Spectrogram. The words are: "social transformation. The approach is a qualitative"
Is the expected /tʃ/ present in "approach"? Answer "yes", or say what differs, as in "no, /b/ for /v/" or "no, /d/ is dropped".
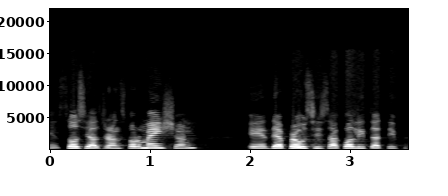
no, /s/ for /tʃ/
